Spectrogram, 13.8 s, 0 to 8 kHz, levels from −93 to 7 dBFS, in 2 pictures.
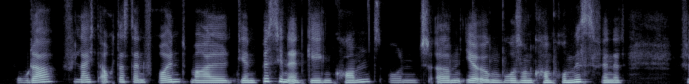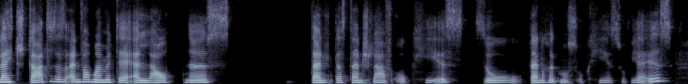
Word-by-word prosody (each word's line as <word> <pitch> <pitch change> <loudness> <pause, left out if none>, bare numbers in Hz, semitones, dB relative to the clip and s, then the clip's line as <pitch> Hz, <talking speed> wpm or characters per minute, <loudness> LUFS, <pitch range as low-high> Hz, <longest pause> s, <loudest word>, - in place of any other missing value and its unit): Oder 185 +8 +1
vielleicht 215 0 -4
auch, 200 - -3
dass 205 -1 -2
dein 195 -2 -1
Freund 215 +5 0
mal 175 -1 +2
dir 180 -1 -2
'n 170 0 -1
bisschen 260 -5 +3
entgegenkommt 175 +5 -1
und, 185 +1 -10
ähm, 180 +1 +1
ihr 185 -2 +3
irgendwo 185 -2 +2
so 175 0 0
'nen 170 - +2
Kompromiss 185 +6 +2
findet. 160 0 -3 0.5
Vielleicht 205 0 +5
startet 200 +6 +3
ihr - - +3
das 210 - -3
einfach 210 +3 +4
mal 205 -1 +6
mit 205 +1 +3
der 180 - +2
Erlaubnis, 190 +4 0 0.8
dein 165 +2 +3
dass 185 -1 -4
dein 170 -1 0
Schlaf 170 0 -3
okay 185 0 -11
ist 195 -3 -5
so 170 +1 -3
dein 165 +1 +2
Rhythmus 195 -1 -5
okay 175 -2 -15
ist, 180 - -16
so 180 - -21
wie 160 - -12
er 155 - -5
ist. 290 +3 +1
185 Hz, 185 wpm, -23 LUFS, 175-205 Hz, 0.8 s, mal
